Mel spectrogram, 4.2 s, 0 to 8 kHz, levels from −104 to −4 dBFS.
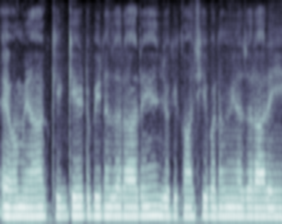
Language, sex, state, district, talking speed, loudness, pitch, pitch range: Hindi, male, Jharkhand, Ranchi, 265 wpm, -15 LUFS, 120 Hz, 120-125 Hz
